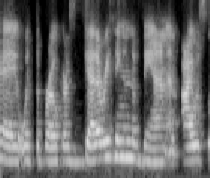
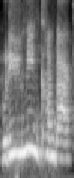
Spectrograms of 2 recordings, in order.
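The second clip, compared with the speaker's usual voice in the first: loud, high shocked question; shocked disbelief; 5 semitones higher, 8 dB louder than usual. Retold or imitated. To the factory owner, a loud shocked question. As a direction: blurt it out in disbelief.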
